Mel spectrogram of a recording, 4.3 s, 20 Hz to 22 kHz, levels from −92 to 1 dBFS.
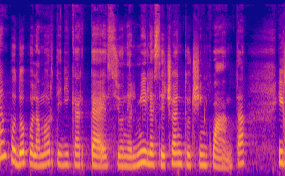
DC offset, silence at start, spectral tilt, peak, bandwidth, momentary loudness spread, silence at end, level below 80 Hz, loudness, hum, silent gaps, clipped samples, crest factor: under 0.1%; 0 s; -3.5 dB/octave; -4 dBFS; over 20 kHz; 8 LU; 0 s; -68 dBFS; -20 LUFS; none; none; under 0.1%; 18 dB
